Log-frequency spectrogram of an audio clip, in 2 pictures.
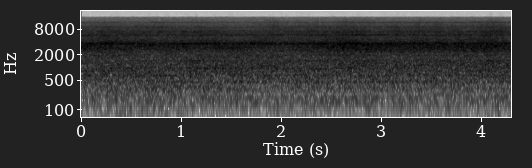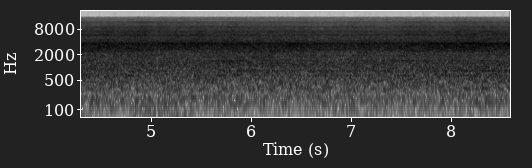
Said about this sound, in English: So here we have another Edelweiss Airbus A380, just pushed back from the gate.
